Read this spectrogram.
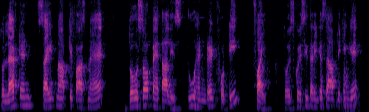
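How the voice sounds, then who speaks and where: A man teaching an online math class in a slow, deliberate way, reading out numbers digit by digit. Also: a little high.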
